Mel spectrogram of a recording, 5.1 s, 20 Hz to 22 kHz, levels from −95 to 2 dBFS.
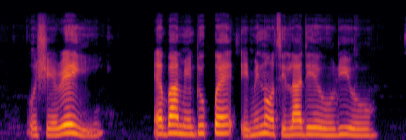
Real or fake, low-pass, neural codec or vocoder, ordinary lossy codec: fake; 14.4 kHz; codec, 44.1 kHz, 7.8 kbps, Pupu-Codec; none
